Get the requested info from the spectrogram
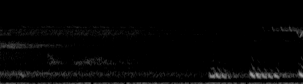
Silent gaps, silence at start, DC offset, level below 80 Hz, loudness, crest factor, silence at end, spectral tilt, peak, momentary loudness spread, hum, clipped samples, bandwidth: none; 0 s; under 0.1%; -56 dBFS; -42 LUFS; 20 dB; 0 s; -3.5 dB/octave; -22 dBFS; 21 LU; none; under 0.1%; over 20 kHz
